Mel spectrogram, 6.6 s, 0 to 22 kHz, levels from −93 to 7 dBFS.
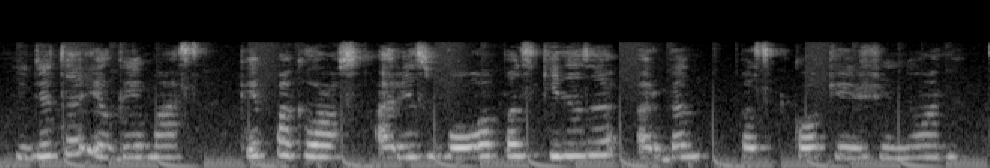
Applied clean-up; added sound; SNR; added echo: none; Bass guitar; 17 dB; none.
